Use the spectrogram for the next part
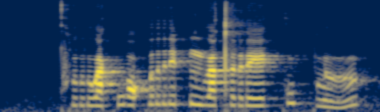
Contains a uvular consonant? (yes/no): no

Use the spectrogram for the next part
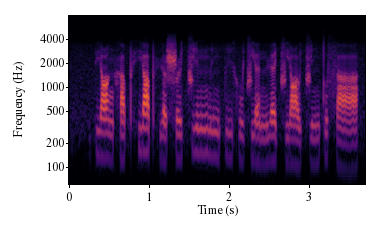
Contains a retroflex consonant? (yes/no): yes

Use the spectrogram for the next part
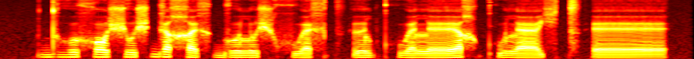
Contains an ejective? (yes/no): yes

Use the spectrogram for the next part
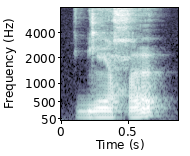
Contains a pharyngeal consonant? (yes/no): yes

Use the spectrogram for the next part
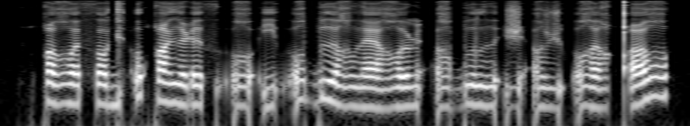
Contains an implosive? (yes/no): yes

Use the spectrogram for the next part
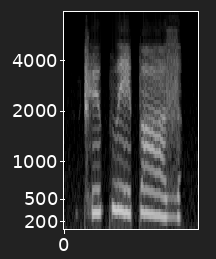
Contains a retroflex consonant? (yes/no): yes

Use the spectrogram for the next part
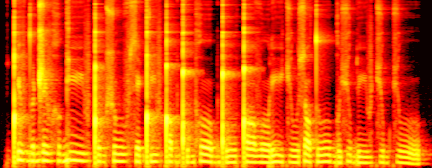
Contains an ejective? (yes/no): yes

